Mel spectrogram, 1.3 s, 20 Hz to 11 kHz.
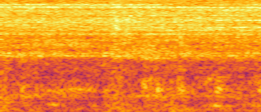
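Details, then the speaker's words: Mazda RX-7 turbo boost leak test with the engine off: a loud steady high hiss of escaping pressurised air from poor welds on the intake pipe, plus leaks at the manifold and a leaking eBay blow-off valve. "yeah it's a big leak so just a quick test shows me my wildest shit and there's holes all over the place"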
